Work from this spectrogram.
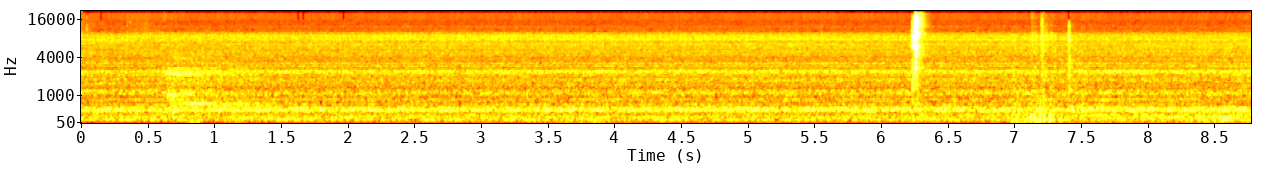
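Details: York Diamond furnace draft inducer motor after replacement (old motor ran very hot, hummed, three-flash pressure switch code): steady, even whir with smooth mid-pitched hum, no rattle or scrape; normal operation.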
